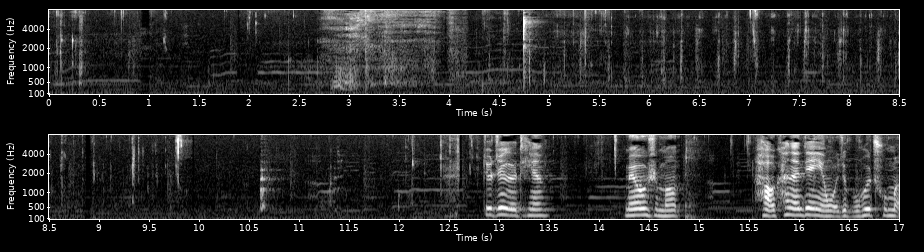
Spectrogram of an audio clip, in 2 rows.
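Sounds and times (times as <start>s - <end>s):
wet chewing and lip smacks: 5.0s - 10.0s.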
